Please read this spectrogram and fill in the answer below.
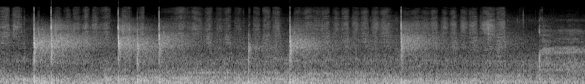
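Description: Chalk writing on a chalkboard: a run of short scraping strokes, each with a sharp tap as the chalk meets the board, over steady low background noise.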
